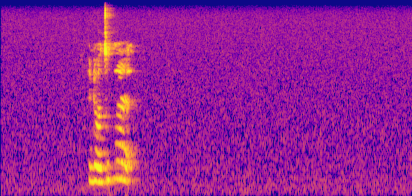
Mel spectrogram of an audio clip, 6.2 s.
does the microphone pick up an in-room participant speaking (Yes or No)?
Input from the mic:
Yes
